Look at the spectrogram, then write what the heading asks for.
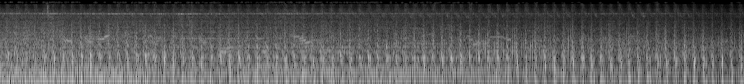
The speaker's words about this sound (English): All right, let's get him in the chopper.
